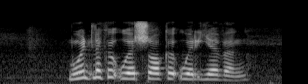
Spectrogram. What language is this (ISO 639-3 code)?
afr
